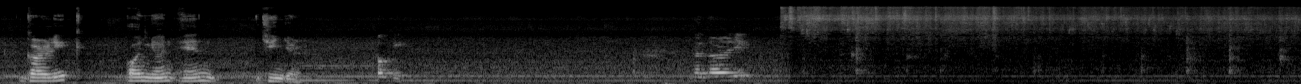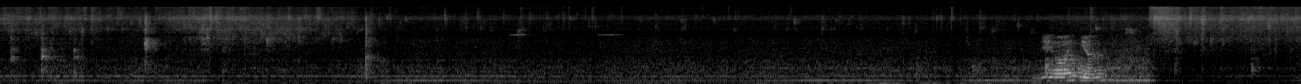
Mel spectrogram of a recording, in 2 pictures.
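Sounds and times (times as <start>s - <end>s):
garlic sizzling in a hot pan: 7.8s - 26.0s.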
